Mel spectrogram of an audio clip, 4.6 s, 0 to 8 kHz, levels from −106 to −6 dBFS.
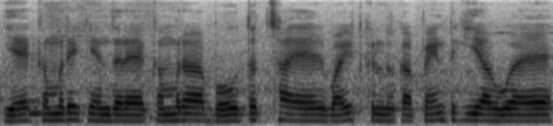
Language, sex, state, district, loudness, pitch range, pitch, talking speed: Hindi, male, Rajasthan, Bikaner, -13 LUFS, 140-155 Hz, 145 Hz, 210 wpm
